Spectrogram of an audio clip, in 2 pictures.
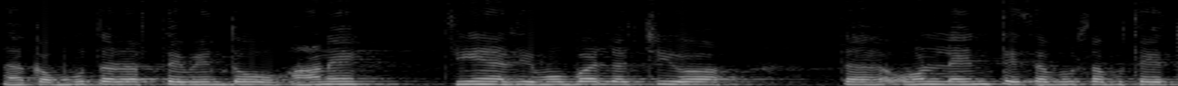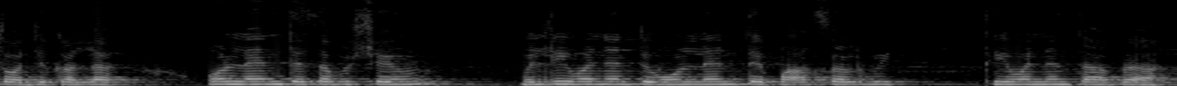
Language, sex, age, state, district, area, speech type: Sindhi, female, 60+, Gujarat, Kutch, rural, spontaneous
